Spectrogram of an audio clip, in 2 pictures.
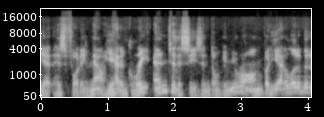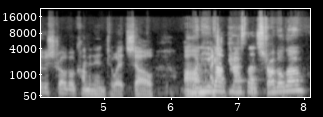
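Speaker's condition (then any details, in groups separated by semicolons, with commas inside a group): No condition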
